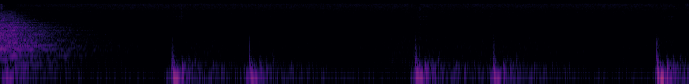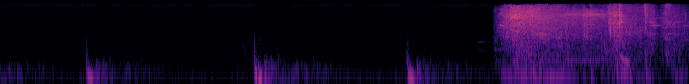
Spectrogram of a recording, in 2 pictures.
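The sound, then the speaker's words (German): A faint, muffled heartbeat, a man's weak pulse, thuds slowly and unevenly in near silence, some beats coming in pairs, before a sudden burst of rushing, rustling noise takes over at the end. “er hat noch Puls, aber sehr schwach.”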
